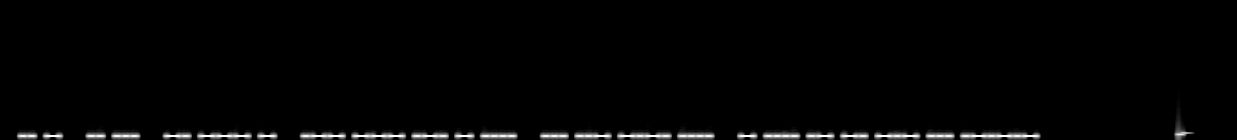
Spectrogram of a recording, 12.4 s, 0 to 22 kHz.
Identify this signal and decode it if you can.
Morse code, heard as a keyed tone, about 27 wpm, 700 Hz. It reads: IT IS NOT WORTH SUCH THANKS.
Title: Sentences from Top 1000 Words - Review Part 3 - 28wpm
